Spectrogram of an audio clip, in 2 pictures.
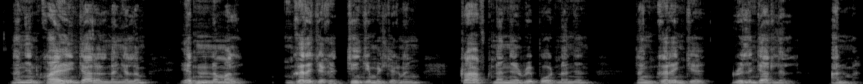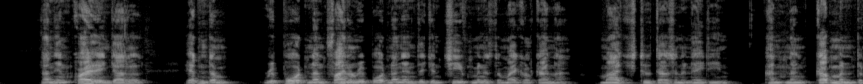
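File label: Western Arrarnta; Fracking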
